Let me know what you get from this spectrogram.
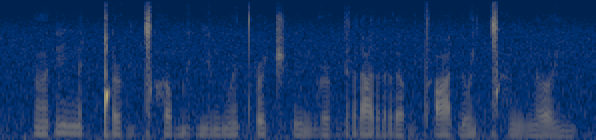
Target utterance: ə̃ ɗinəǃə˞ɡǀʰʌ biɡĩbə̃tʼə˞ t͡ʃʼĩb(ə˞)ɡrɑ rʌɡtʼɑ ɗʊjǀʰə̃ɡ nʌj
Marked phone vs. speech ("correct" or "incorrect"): correct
